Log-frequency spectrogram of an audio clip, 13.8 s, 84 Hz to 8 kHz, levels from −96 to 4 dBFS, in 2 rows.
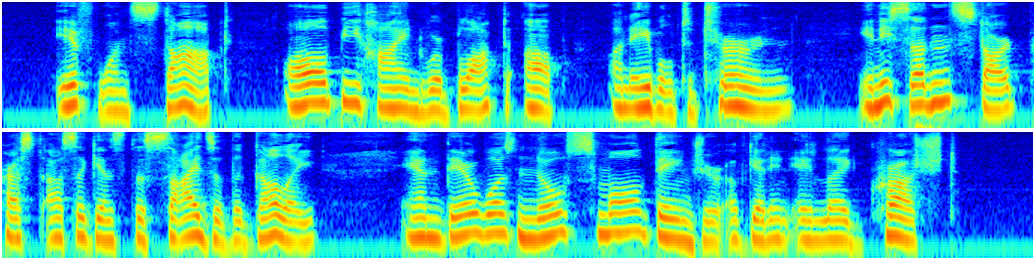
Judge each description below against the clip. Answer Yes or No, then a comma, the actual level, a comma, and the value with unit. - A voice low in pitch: No, medium, 175 Hz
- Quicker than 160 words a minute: No, average, 150 wpm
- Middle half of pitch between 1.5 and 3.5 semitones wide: Yes, average, 3.2 semitones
